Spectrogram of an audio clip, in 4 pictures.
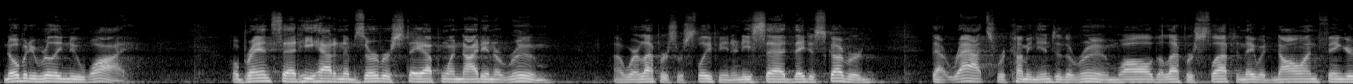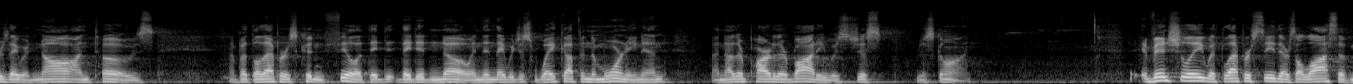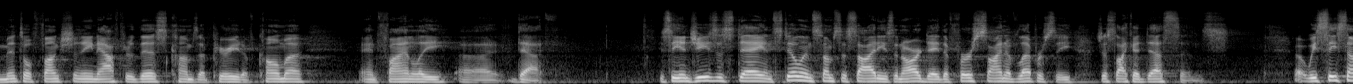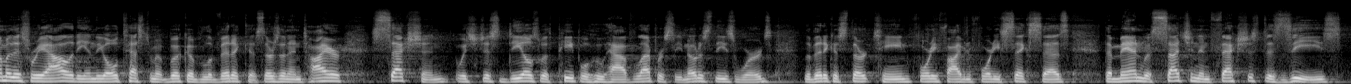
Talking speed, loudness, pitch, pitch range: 180 wpm, -18 LUFS, 125 Hz, 115-135 Hz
